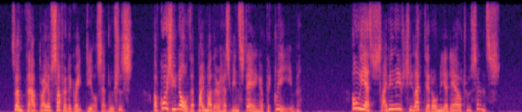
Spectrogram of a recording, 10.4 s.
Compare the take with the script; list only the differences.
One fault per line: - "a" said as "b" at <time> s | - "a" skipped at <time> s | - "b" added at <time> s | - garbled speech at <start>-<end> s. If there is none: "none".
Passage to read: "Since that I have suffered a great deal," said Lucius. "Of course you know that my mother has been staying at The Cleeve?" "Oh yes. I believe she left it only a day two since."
- "or" added at 9.1 s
